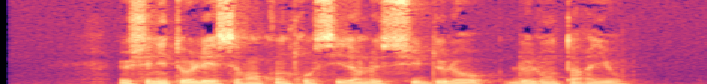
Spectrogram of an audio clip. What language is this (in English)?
French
